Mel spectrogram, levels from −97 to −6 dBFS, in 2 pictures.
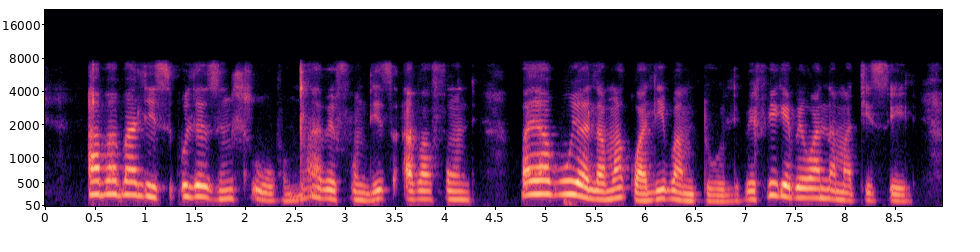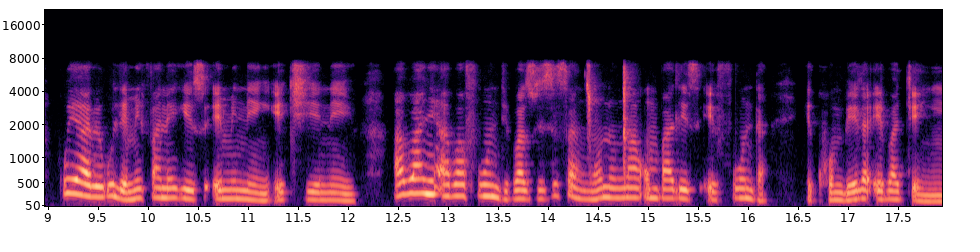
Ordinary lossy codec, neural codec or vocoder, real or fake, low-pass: Opus, 24 kbps; none; real; 7.2 kHz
